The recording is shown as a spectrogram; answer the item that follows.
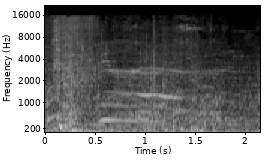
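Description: A sudden crash, like something smashing, right at the start during a staged arena fight, followed by a few held tones.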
